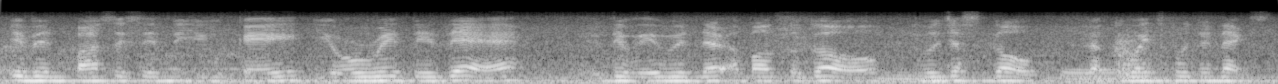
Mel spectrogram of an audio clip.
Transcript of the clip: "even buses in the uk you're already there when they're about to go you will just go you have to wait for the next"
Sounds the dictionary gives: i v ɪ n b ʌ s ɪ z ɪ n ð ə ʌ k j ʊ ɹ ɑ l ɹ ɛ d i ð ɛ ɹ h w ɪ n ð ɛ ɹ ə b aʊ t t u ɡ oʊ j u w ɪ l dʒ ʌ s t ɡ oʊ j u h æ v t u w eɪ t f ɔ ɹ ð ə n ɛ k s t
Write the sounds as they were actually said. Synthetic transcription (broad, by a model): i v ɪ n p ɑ s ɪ s ɪ n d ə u k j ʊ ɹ ɑ l ɹ ɛ d i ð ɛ ɹ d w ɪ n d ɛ ɹ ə b aʊ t t u ɡ oʊ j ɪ w ɪ l dʒ ʌ s t ɡ oʊ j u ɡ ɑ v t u w eɪ t f ɔ ɹ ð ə n ɛ k s t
